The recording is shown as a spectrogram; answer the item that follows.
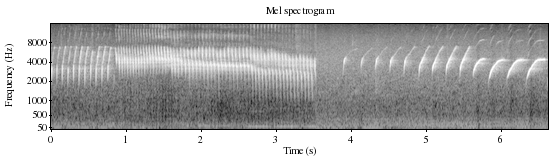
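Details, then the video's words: Canary in full voice as a model for young canaries learning song: a fast trill leading into a long, dense high buzzy roll, brief silence, then a series of clear arched chirps quickening toward the end. "Kenari gAcorr cuit cuit emosi, Pancingan untuk kenari Paud belajar bunyi"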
